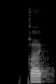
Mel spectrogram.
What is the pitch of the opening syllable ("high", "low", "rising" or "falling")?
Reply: high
